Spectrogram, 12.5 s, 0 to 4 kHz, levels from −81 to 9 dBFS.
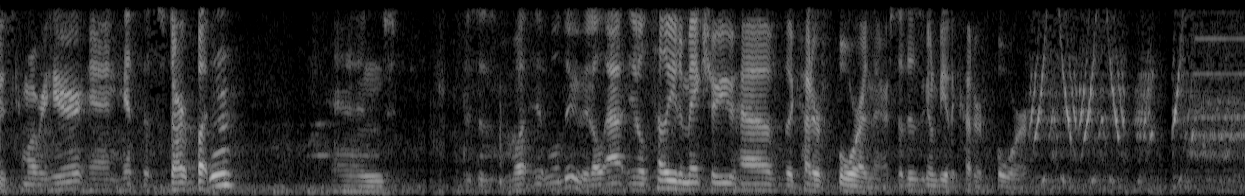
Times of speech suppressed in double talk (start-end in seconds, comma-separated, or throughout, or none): none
